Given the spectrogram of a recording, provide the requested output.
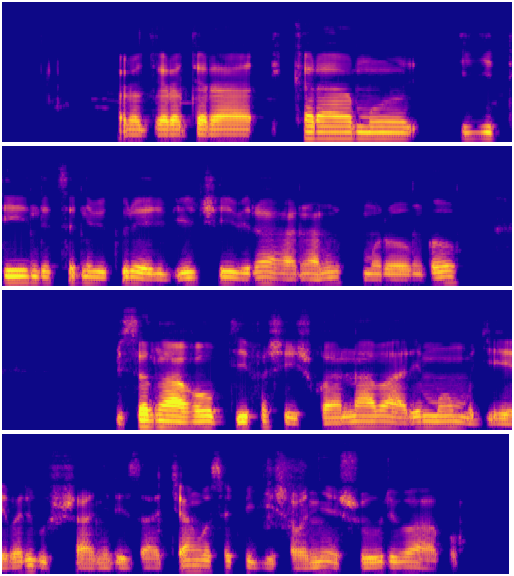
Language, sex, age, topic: Kinyarwanda, male, 25-35, education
